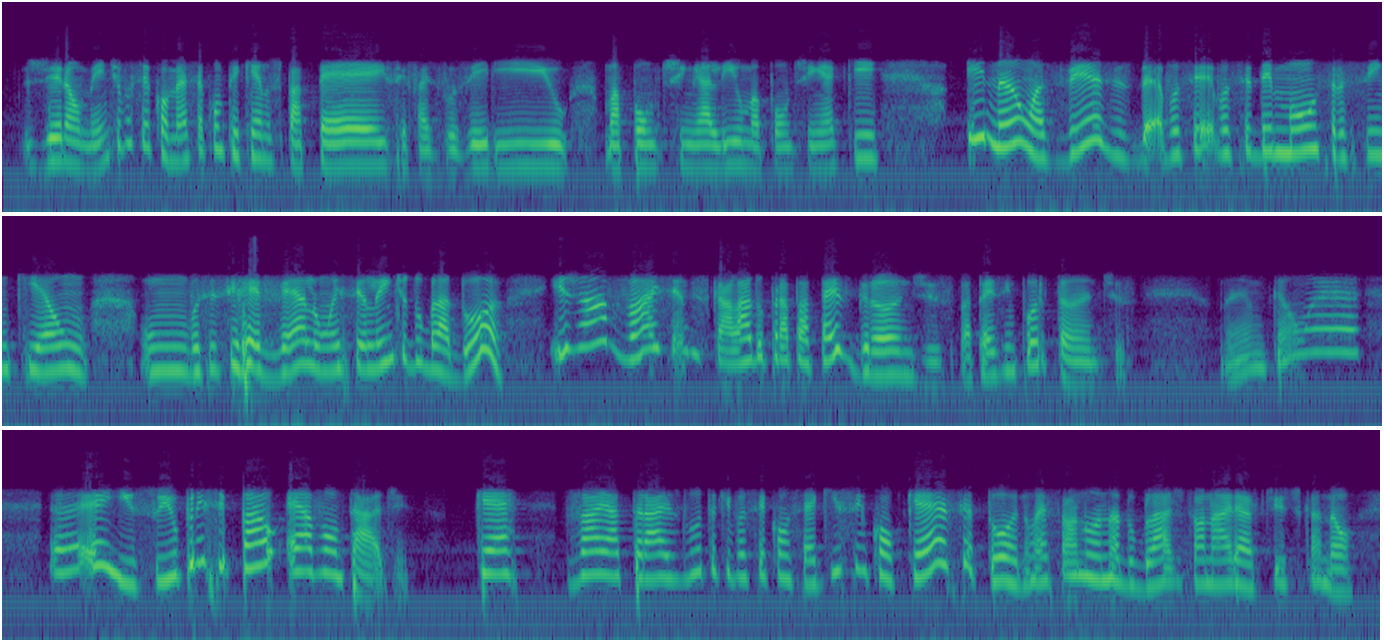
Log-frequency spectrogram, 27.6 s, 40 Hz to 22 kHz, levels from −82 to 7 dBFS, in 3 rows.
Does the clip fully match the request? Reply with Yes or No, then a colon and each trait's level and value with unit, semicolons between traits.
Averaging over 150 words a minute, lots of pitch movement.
Yes: average, 165 wpm; wide, 7.7 semitones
